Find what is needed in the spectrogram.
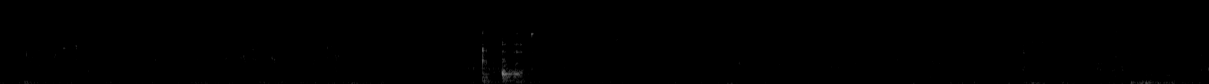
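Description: Near silence, with faint water pouring and trickling as water is poured into a table-top rainfall simulator's perforated sprinkler trays and drips onto the soil samples. There is one brief knock about five seconds in.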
